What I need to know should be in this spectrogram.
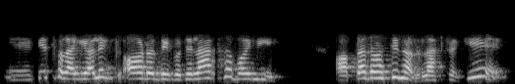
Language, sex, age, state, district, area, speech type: Nepali, female, 45-60, West Bengal, Jalpaiguri, urban, conversation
